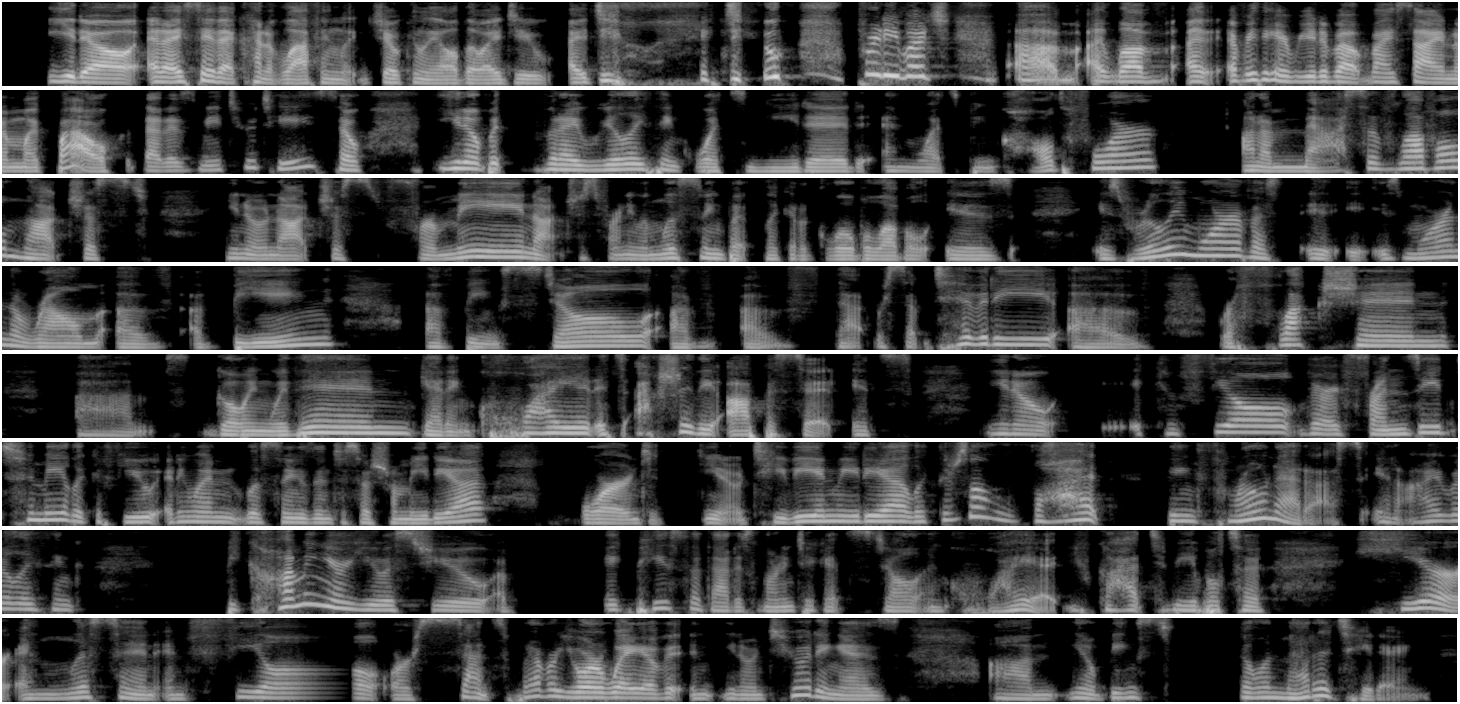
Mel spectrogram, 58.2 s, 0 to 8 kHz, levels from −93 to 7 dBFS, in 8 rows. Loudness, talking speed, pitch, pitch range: -26 LUFS, 195 wpm, 160 Hz, 135-195 Hz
